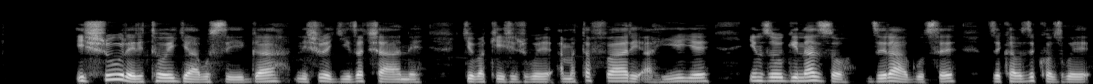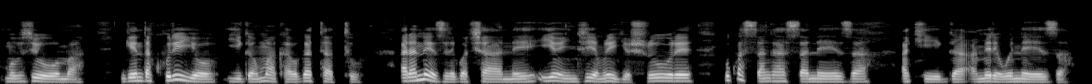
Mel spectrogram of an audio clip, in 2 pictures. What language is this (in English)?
Rundi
